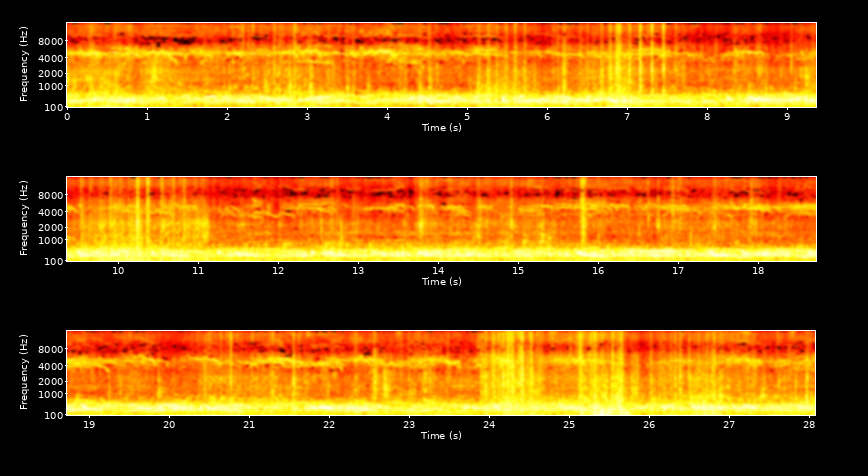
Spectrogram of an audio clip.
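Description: A flock of domestic fancy pigeons cooing continuously, many low coos overlapping into a steady rolling murmur.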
